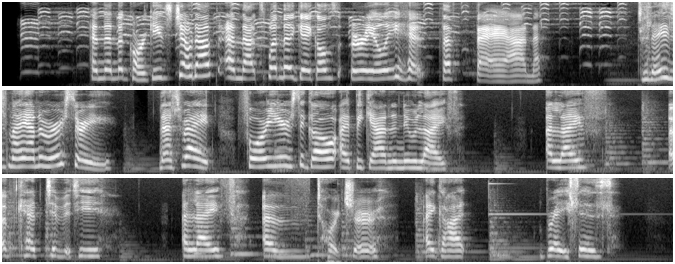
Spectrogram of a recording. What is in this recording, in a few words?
animation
